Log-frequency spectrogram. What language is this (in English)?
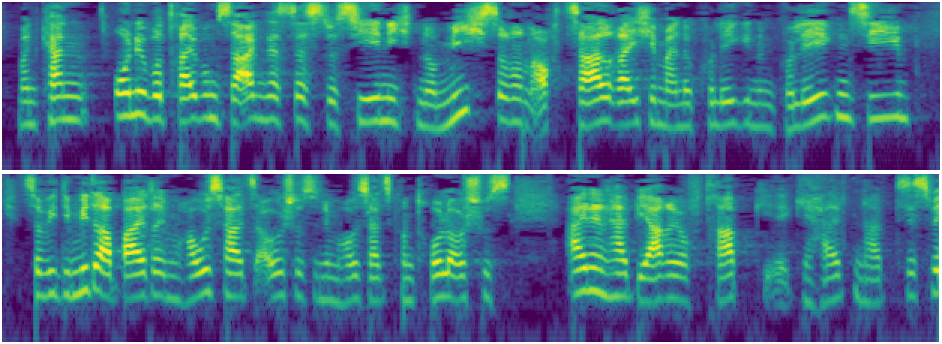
German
